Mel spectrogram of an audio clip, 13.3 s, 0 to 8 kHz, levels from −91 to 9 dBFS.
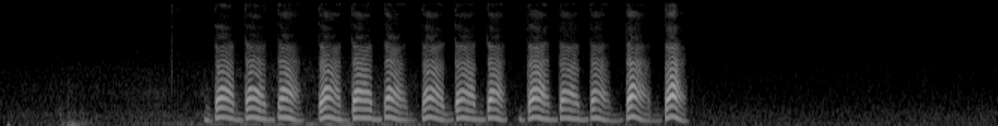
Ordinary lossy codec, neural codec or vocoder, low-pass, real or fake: Opus, 16 kbps; none; 7.2 kHz; real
